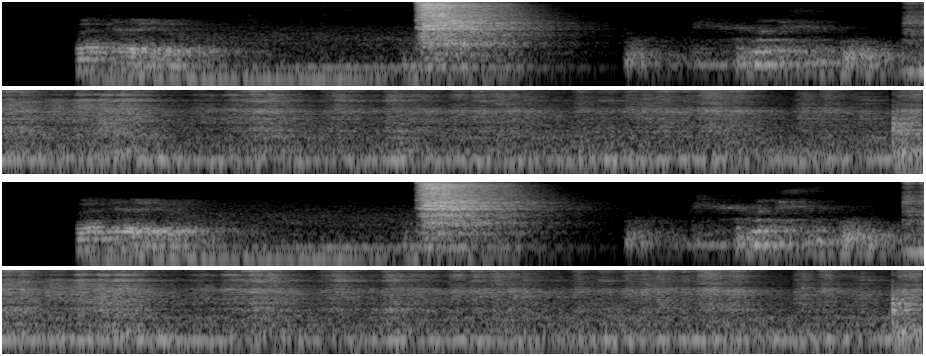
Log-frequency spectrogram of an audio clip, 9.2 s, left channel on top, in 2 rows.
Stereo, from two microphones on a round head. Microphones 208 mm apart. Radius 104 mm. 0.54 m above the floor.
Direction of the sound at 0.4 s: 25° left (ahead or behind).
